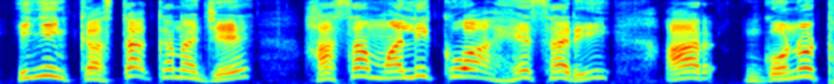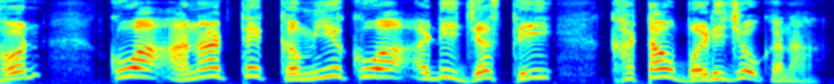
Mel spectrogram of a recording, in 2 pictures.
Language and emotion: Santali, angry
